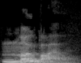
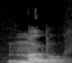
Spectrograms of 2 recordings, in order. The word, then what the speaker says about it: mobile: British English would say mobile, mobile. So the stress on the first syllable, and mobile, aisle. American English, mobile, mobile. So the stress is also on the first syllable, but it's bull, not aisle, bull, mobile.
